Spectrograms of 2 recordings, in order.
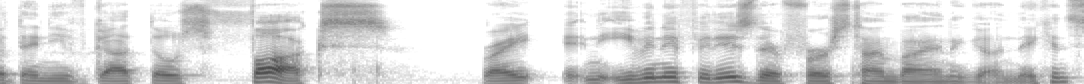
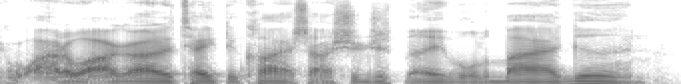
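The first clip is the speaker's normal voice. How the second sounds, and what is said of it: Put-on Southern US accent. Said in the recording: “Why'd they immediately have a southern accent?”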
